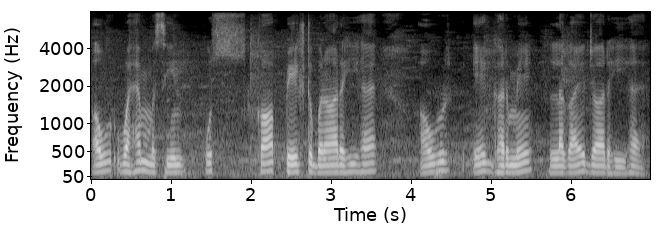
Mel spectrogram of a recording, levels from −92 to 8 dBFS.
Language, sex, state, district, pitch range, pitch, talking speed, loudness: Hindi, male, Uttar Pradesh, Saharanpur, 125-145 Hz, 130 Hz, 145 wpm, -18 LUFS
